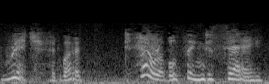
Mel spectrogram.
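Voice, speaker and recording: An actress playing a gullible, earnest wealthy wife who is no longer young, speaking in a genteel, gushing way in a 1970s radio drama. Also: female voice, mid-range voice, animated, moderate pace, close to an everyday voice. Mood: earnest, indignant. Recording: dull, slightly noisy 1970s radio recording.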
